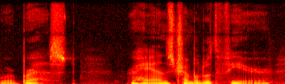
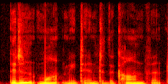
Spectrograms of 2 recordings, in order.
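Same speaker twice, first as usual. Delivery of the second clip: ordinary delivery, nothing marked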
